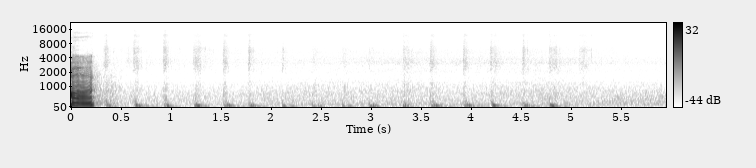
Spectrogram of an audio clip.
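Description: Footsteps thud softly on soft ground at a steady walking pace.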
